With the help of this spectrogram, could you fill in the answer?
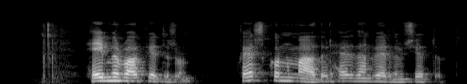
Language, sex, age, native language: Icelandic, male, 50-59, Icelandic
